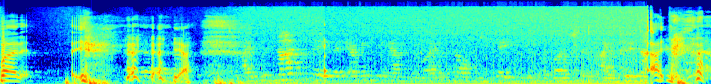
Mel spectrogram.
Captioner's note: laughs, chatter from audience; laughing - comment from audience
